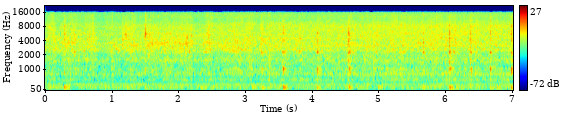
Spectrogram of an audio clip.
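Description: Chopsticks tap and scrape against a metal pan.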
